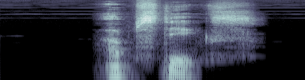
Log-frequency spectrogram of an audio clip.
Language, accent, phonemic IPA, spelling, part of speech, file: English, Australia, /ˌʌp ˈstɪks/, up sticks, verb, En-au-up sticks.ogg
- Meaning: 1. To put up the mast of a ship in preparation for sailing 2. To prepare to move; to pack up; to go and live in a different place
